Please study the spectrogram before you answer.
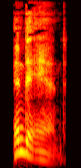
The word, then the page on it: end to end: American English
